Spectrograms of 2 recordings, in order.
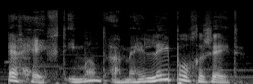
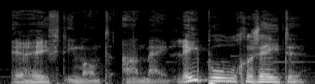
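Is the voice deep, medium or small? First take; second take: medium; deep. First: The voice is moderately deep. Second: The voice is big and very deep. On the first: The middle-sized character is speaking. "met middelmatige zware stem" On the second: The largest character is speaking. "met grote, zware stem"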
